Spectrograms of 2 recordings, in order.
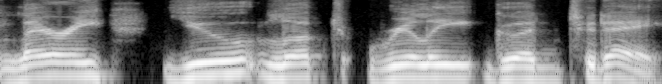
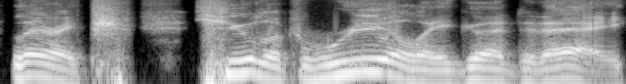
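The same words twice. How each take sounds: First: It is said in a plain, straightforward tone. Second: It is said in a playful, teasing tone. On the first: It is a simple compliment. "if I send you a text and I say" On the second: The speaker is poking fun at the listener. "I'm ribbing you, I'm poking fun at you"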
